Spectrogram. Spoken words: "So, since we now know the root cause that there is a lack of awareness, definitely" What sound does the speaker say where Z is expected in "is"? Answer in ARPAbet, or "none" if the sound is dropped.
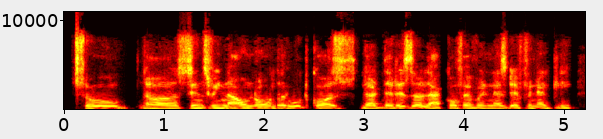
Z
